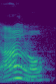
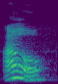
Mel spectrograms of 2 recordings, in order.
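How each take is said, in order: First: The words are slurred into one sound. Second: The words are slurred into one sound.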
